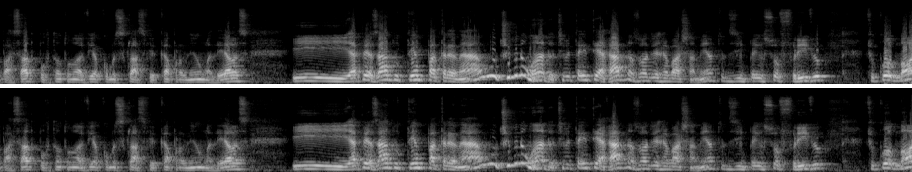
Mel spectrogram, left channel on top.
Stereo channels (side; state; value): both; normal; correlation 0.70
